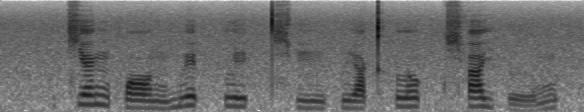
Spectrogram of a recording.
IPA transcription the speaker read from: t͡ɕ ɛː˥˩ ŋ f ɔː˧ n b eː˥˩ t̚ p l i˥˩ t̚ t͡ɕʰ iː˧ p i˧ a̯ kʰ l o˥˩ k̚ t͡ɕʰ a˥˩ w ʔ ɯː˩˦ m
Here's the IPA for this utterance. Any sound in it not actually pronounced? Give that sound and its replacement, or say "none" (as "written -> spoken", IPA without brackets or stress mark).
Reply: w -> j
